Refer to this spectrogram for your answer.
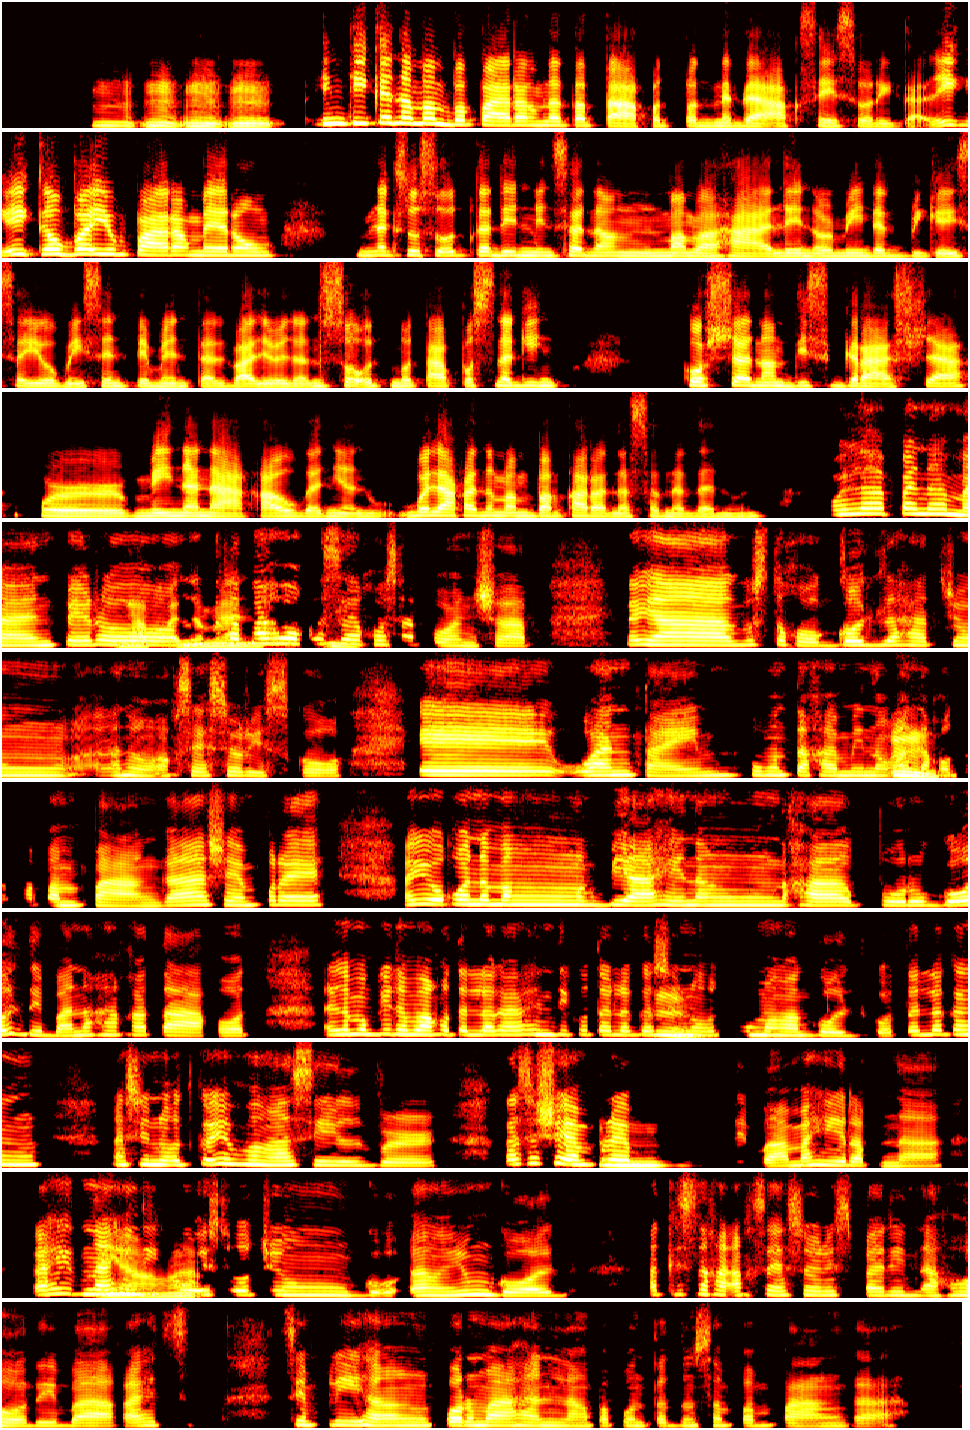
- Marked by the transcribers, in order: none
- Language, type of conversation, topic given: Filipino, podcast, Paano nakakatulong ang mga palamuti para maging mas makahulugan ang estilo mo kahit simple lang ang damit?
